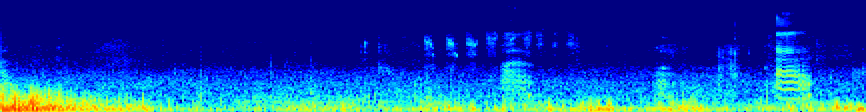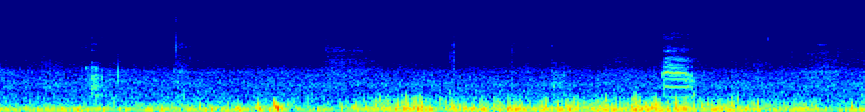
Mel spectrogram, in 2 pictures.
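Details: Grey furry homeless stray cat, hungry, meowing for food: three or four short harmonic meows spaced several seconds apart, the clearest near the middle and end, over steady low rumbling street noise.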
